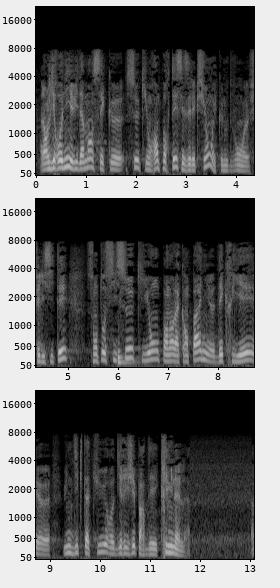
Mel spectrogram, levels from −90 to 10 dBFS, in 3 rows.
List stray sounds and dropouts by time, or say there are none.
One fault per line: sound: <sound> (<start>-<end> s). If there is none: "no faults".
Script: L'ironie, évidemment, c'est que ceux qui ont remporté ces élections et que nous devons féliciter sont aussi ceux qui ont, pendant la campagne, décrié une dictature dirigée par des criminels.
no faults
